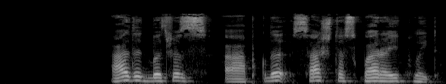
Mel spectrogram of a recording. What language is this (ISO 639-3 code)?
abk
